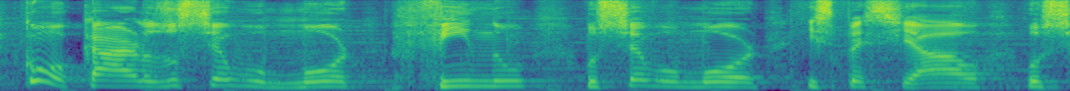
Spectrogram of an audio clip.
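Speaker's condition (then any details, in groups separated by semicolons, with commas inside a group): No condition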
